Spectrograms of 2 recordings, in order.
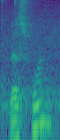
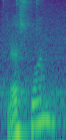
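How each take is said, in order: No difference in how they are said.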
